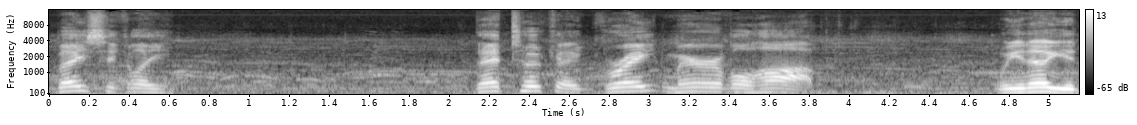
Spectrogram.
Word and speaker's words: Maryville: a hat on and it said Mur VL marville cuz that's is how they say it just like shevel couldn't get it all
